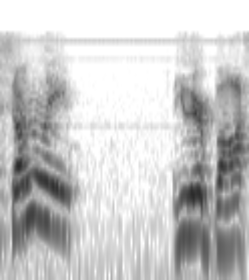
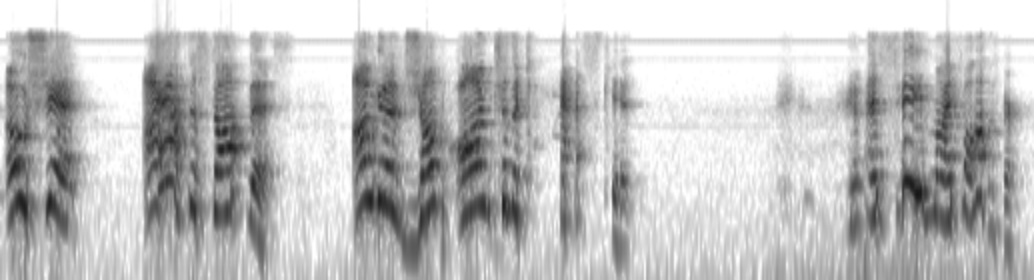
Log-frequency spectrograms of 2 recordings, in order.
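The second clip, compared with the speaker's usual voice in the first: mock panic; 7 semitones higher, 4 dB louder than usual. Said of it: "His first reaction is".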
